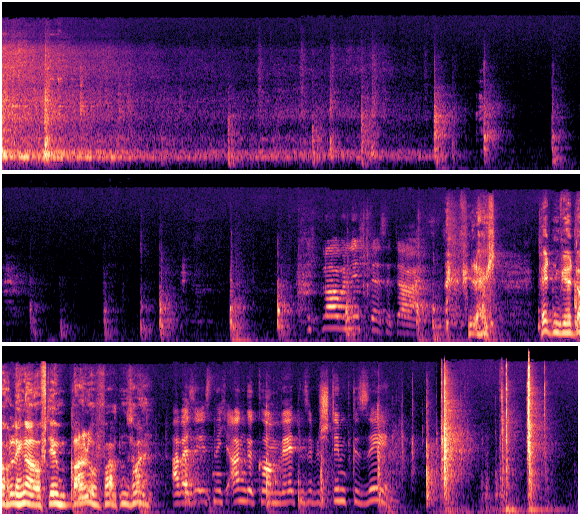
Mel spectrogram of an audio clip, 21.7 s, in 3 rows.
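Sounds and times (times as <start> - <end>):
train rumbling on rails: 0.0 - 5.5
train irregular clacks and knocks: 2.8 - 15.7, 16.8 - 21.6
speech: 11.3 - 19.5.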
